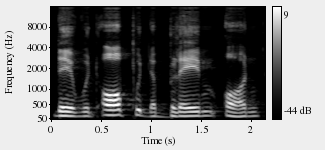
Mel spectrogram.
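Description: An older man from Singapore with a Singaporean English accent, giving slow, halting answers in an interview, full of filler pauses. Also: mid-range voice, steady tone, dark tone. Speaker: interview guest, activist.

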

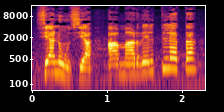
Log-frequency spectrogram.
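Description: Actor as high-voiced, exasperated Argentine family dad. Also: male voice, expressive, unhurried, heavily acted. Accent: Argentine Rioplatense. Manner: exasperated, sweary, bossy. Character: harried, short-tempered Argentine family father. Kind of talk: broad family comedy sketch acting. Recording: loud street and vehicle noise behind.

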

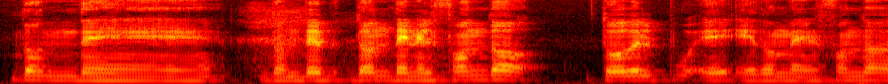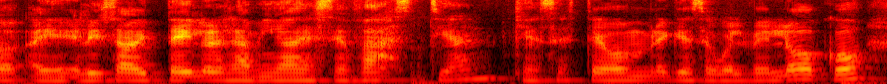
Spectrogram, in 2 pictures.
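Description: Guy chatting about movies, animated storyteller, lots of emphatic asides, medium pitched voice. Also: normal speed, hardly any pauses. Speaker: guest film enthusiast. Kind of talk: casual film chat.

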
